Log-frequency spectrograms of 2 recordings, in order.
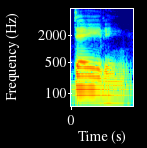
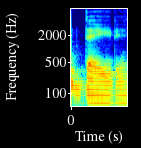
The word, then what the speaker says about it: dating: e repare so dating no inglês americano é super comum T ganhar um som de R so dating e não dating dating So dating Então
